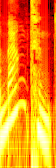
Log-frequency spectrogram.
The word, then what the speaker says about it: mountain: 对，其实本来 mountain 这个单词呢，在口语里是要喉音停顿的，要读成 mountain。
